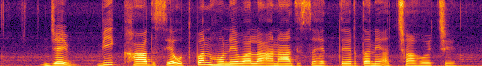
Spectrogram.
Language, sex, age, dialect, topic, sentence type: Magahi, female, 51-55, Northeastern/Surjapuri, agriculture, statement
